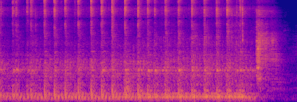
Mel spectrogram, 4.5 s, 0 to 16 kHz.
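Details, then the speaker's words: Yamaha F1ZR two-stroke engine freshly rebuilt and ported for daily touring, ignition pickup welded, first start before break-in; steady, even idle putter with no knocking or rattles; engine runs smoothly. "Nah alhamdulillah suaranya udah halus."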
